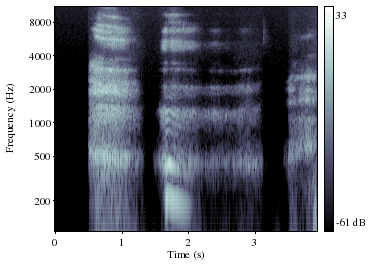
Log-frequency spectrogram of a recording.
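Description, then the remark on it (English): A long, drawn-out yawn from a person, with breathy voiced stretches rising and trailing off over several seconds, followed by a short exhale at the end. “That yawn was a signal for my brain to wrap it up and talk about something else.”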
